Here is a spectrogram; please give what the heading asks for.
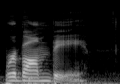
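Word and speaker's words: Ribombee: yeah number two okay my number two is rebombi it sounds really really yeah you're gonna know it immediately how do you spell it r-i-b-o-m-b-e oh yeah I see it okay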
